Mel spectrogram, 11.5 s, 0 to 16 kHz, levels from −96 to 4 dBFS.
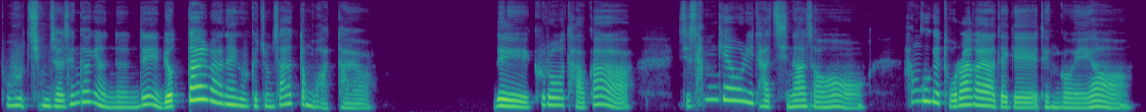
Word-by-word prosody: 모르 230 Hz, -1 st, -2 dB
지금 220 Hz, +1 st, -3 dB
잘 200 Hz, -2 st, +1 dB
생각이 310 Hz, -, -2 dB
안 190 Hz, -8 st, -2 dB
나는데 170 Hz, +9 st, -1 dB
몇 185 Hz, +2 st, +4 dB
달 425 Hz, +1 st, +9 dB
만에 295 Hz, -9 st, +2 dB
그렇게 210 Hz, -2 st, -2 dB
좀 200 Hz, 0 st, -5 dB
쌓였던 245 Hz, +1 st, -2 dB
것 185 Hz, -, -6 dB
같아요. 150 Hz, +1 st, -9 dB, 1.2 s
네. 200 Hz, -6 st, +4 dB
그러다가 240 Hz, 0 st, -2 dB, 0.4 s
이제 -, -, -10 dB
3 420 Hz, 0 st, -7 dB
개월이 390 Hz, -5 st, +1 dB
다 195 Hz, -8 st, -3 dB
지나서 185 Hz, -4 st, -3 dB, 0.4 s
한국에 360 Hz, -1 st, 0 dB
돌아가야 230 Hz, -1 st, +2 dB
되게 165 Hz, -3 st, -2 dB
된 170 Hz, -2 st, -5 dB
거예요. 160 Hz, +1 st, -2 dB
205 Hz, 285 characters per minute, -23 LUFS, 175-255 Hz, 1.2 s, 달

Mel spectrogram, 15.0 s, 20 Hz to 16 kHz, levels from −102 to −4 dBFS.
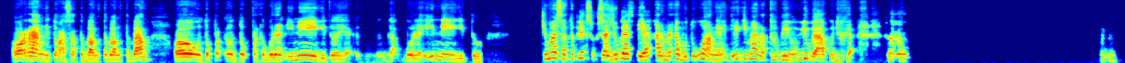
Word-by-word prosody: orang 205 Hz, +3 st, +7 dB
gitu -, -, -6 dB
asal 175 Hz, -1 st, -4 dB
tebang 160 Hz, -2 st, 0 dB
tebang 170 Hz, -1 st, -1 dB
tebang 185 Hz, +3 st, +4 dB, 0.4 s
oh 190 Hz, -1 st, +9 dB
untuk 175 Hz, -, -3 dB
pe -, -, -4 dB
untuk 270 Hz, 0 st, -2 dB
perkebunan 175 Hz, -1 st, 0 dB
ini 230 Hz, +2 st, +1 dB
gitu 160 Hz, 0 st, -5 dB
ya, 155 Hz, -, -6 dB, 0.5 s
nggak -, -, -11 dB
boleh -, -, -1 dB, 0.2 s
ini 180 Hz, -8 st, -4 dB
gitu, 150 Hz, -1 st, -9 dB, 0.8 s
cuma 295 Hz, +5 st, +3 dB
satu 275 Hz, -4 st, -2 dB
pihak 330 Hz, +3 st, -2 dB
susah 245 Hz, -, +2 dB
juga 270 Hz, +5 st, +3 dB
sih 210 Hz, -6 st, +3 dB
ya -, -, 0 dB
karena 230 Hz, 0 st, -1 dB
mereka 275 Hz, +5 st, 0 dB
butuh 210 Hz, +2 st, -6 dB
uang 280 Hz, -9 st, +1 dB
ya 170 Hz, -, -4 dB
jadi 230 Hz, +6 st, -4 dB
gimana 255 Hz, -4 st, -1 dB
tuh? 215 Hz, 0 st, -9 dB
Bingung 200 Hz, -3 st, -4 dB
juga 300 Hz, -, +2 dB
aku -, -, -12 dB
juga, -, -, -8 dB, 0.4 s
heeh. 185 Hz, -2 st, -5 dB, 2.5 s
Mhm. 180 Hz, -4 st, -17 dB
205 Hz, 155 wpm, -23 LUFS, 180-255 Hz, 2.5 s, oh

